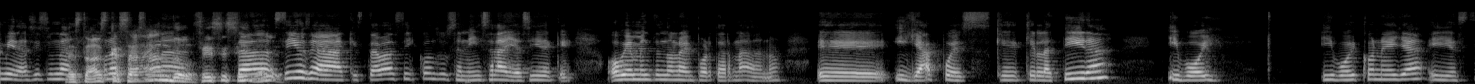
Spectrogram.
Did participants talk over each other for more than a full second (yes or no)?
yes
